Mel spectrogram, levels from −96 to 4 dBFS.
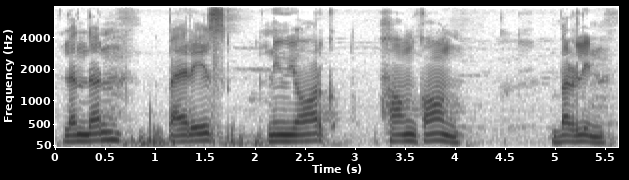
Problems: constant background noise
